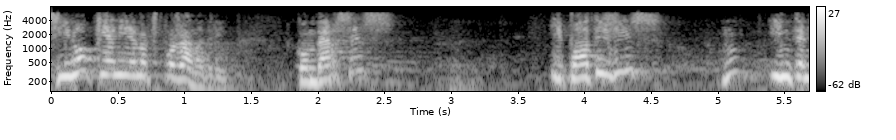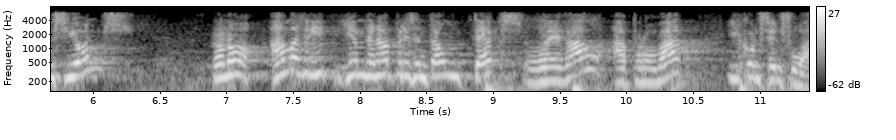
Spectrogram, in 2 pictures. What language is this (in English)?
Catalan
